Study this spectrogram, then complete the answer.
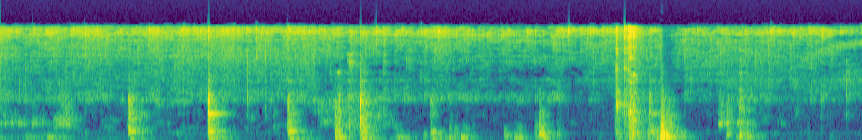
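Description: Chop suey vegetables being stirred as they fry in a pan, with a steady sizzle under repeated scraping and clattering strokes of the utensil, close and moderately loud, no talking.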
